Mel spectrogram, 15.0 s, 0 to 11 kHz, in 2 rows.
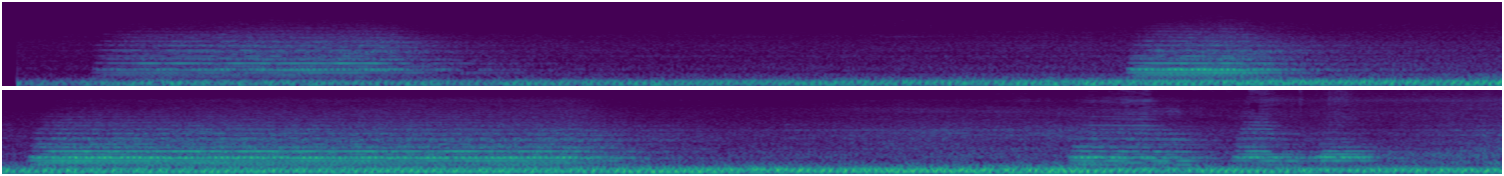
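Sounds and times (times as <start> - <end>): low rumble of train: 0.1 - 15.0
locomotive air horn blasts: 0.4 - 2.8, 5.6 - 6.8, 7.6 - 10.9, 12.7 - 15.0.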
